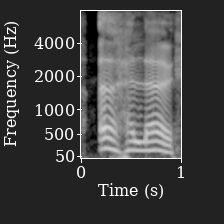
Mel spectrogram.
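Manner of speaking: loud, affected posh voice. Imitating a man's friend who has the same voice: imitating the same posh voice. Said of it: "He's got the same voice too".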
